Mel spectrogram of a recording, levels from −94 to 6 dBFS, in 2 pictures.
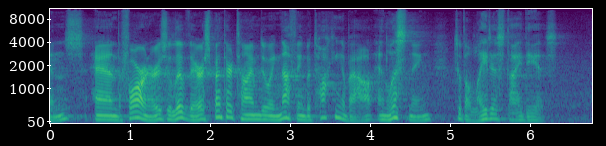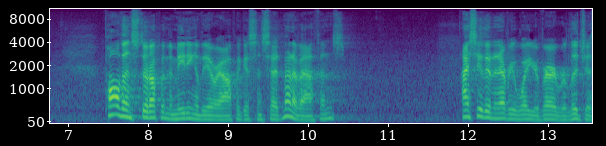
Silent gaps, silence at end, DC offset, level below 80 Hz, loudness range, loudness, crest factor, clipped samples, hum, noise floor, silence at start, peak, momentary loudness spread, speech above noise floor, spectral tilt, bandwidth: none; 0 s; under 0.1%; -64 dBFS; 9 LU; -23 LUFS; 24 dB; under 0.1%; none; -55 dBFS; 0 s; 0 dBFS; 15 LU; 31 dB; -4 dB/octave; 11 kHz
